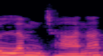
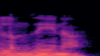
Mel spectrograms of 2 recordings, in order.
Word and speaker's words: लमझाना: जब देखा तो एक्चुअली इसका प्रोनाउंसिएशन था वो लमझाना था, लमझाना, लमझाना, ओके, नॉट लम्जेना।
